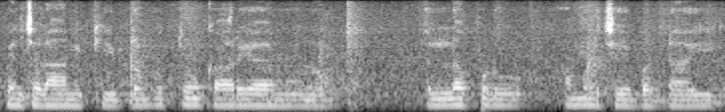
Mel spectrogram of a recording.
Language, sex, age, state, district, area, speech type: Telugu, male, 18-30, Andhra Pradesh, Guntur, urban, spontaneous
